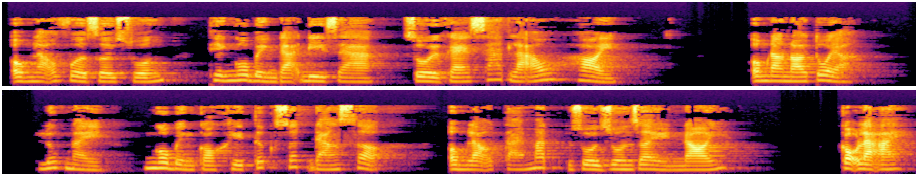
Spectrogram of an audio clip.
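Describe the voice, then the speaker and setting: A woman narrating an audiobook as storyteller, reading in an even, steady way. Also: on the low side, moderate pace.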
